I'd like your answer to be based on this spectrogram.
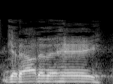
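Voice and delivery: low, stern police loudspeaker order; dad on loudspeaker. Retold or imitated. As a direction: boom it out like a cop over the car speaker. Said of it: "He gets on his loudspeaker".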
